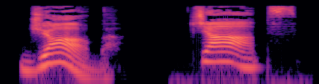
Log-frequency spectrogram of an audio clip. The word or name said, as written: Job – Jobs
